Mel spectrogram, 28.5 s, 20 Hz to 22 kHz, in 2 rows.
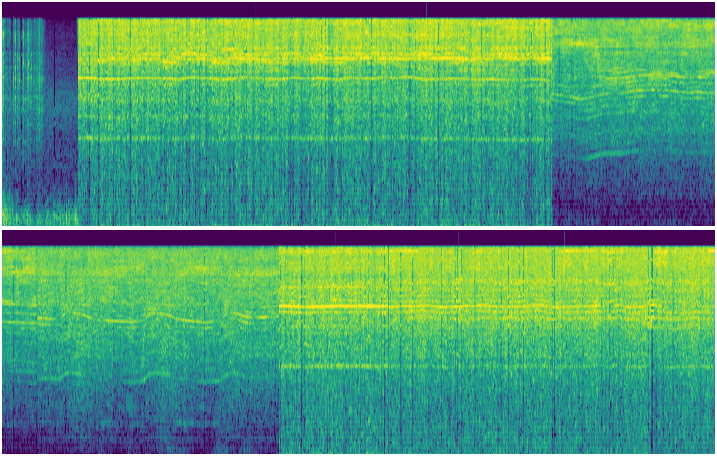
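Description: Belt sander driven by a Metabo WE 18 Quick RT 7-inch angle grinder, starting up about a second and a half in and running at high speed with a steady high whine and the hiss of the abrasive belt grinding and sanding. The sound changes abruptly twice, where it drops lower and the whine wavers, then comes back louder.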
